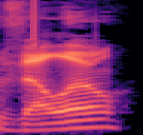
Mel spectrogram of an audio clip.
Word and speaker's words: Velo: There's a guy, I didn't know this player, Kevin Velo, VEL-LOH, in parentheses, rhymes with Jello.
